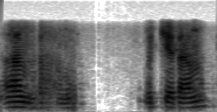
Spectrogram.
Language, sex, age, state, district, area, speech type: Sanskrit, male, 18-30, West Bengal, Purba Medinipur, rural, conversation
